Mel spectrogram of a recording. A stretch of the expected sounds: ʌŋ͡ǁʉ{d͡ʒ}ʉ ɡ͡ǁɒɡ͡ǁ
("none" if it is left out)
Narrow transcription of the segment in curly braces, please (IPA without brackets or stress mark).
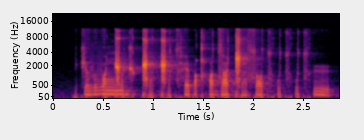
d͡ʒ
